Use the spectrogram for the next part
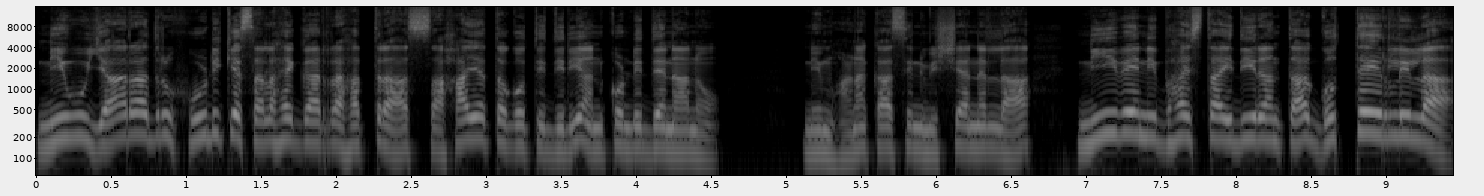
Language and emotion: Kannada, surprised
